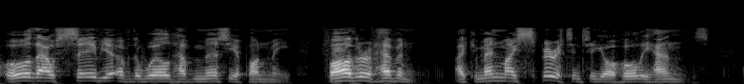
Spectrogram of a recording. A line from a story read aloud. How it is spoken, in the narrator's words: three times he called out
